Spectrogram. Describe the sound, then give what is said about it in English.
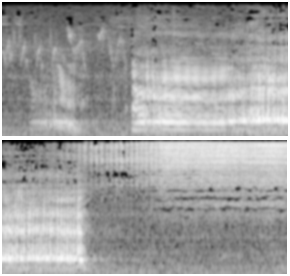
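A camel lets out one loud, drawn-out groan with a rough, rumbling tone, then trails into a breathy hiss. No one speaks. “It's a camel!”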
